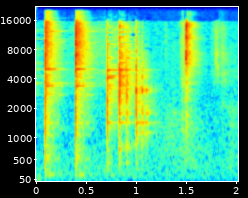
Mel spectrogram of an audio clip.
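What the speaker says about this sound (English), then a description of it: "We're going to pick up our hand hammer again." A hand hammer straightens a forged metal rosette bloom with about seven sharp, ringing taps at an uneven pace, close and clear with no talking.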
